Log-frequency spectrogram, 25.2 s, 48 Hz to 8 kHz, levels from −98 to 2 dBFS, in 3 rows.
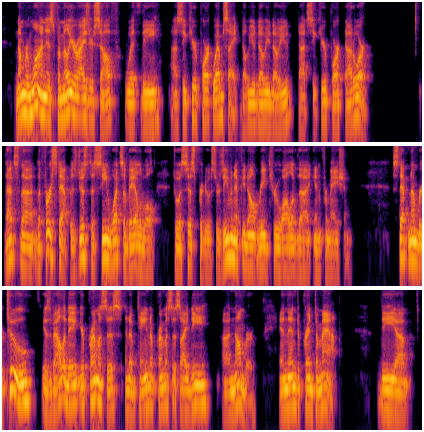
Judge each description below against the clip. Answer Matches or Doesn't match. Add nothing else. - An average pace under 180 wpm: Matches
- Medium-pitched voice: Doesn't match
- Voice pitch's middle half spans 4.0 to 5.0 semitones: Matches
